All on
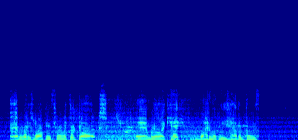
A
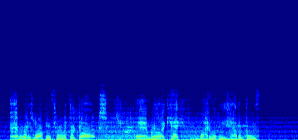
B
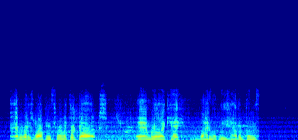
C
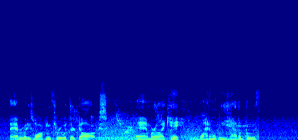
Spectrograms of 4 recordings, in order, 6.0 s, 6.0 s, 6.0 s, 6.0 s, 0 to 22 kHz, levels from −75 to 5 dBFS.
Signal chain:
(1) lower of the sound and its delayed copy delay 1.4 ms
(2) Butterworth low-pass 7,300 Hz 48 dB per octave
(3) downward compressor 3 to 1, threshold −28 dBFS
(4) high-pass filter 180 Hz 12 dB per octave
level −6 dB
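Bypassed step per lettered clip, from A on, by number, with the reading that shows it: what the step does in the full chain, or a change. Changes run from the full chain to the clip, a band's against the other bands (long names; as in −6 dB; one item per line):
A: 4, 125 Hz band +8.5 dB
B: 3, average gain reduction 4.0 dB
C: 1, 250 Hz band +3.5 dB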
